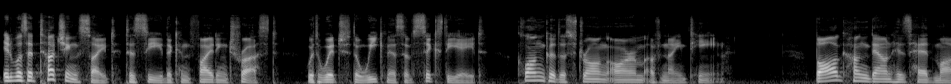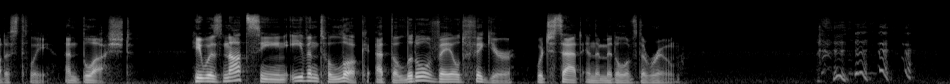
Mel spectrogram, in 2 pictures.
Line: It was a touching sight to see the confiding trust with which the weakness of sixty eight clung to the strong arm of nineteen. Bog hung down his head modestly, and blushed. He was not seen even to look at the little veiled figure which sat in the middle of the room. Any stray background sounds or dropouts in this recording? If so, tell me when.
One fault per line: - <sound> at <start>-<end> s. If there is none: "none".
- laugh at 17.7-18.7 s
